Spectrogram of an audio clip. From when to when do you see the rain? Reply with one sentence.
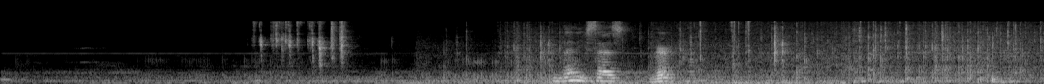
The rain can be heard from 5.0 to 10.4 s.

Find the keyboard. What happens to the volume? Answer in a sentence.
The loudness of the keyboard goes down, then up.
